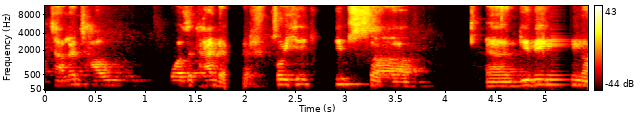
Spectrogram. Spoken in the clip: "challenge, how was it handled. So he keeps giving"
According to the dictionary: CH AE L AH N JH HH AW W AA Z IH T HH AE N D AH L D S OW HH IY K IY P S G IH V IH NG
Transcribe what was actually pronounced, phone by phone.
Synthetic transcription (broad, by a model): CH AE L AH N JH HH AW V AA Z IH T HH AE N D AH D S OW HH IY K IY P S G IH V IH NG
